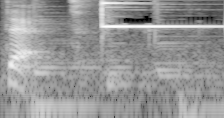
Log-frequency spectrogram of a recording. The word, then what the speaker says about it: debt: ะ ค ะ ห รื อ ว่ า debt ไ ม่ ใ ช่ น ะ ค ะ แ ต่ เ ร า จ ะ อ่ า น ว่ า debt debt น ะ ค ะ He is so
